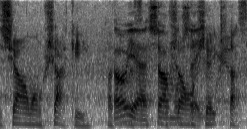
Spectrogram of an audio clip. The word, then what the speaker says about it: Sharm el Sheikh: Oh yeah, Sharm el Sheikh. That's how you Yeah, pronounce it.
